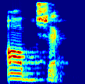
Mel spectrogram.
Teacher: it is something that you can see and touch that is not alive, like object. The stress is on the first syllable. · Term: word stress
